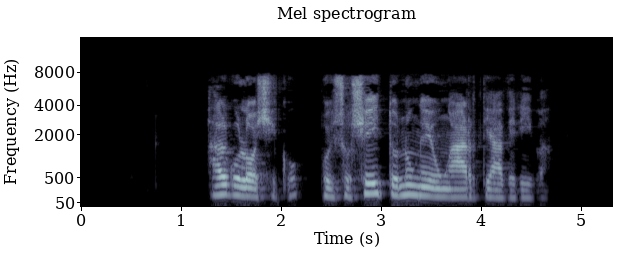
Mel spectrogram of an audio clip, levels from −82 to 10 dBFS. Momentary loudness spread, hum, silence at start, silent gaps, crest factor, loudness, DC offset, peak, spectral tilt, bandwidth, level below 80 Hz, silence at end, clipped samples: 18 LU; none; 1.25 s; 2.33-2.40 s; 22 dB; -20 LUFS; under 0.1%; -2 dBFS; -3 dB/octave; 8.2 kHz; -74 dBFS; 0.65 s; under 0.1%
